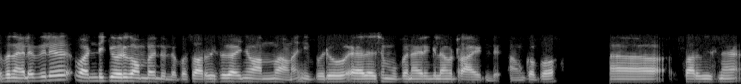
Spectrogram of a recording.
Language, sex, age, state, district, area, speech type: Malayalam, male, 60+, Kerala, Palakkad, rural, conversation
